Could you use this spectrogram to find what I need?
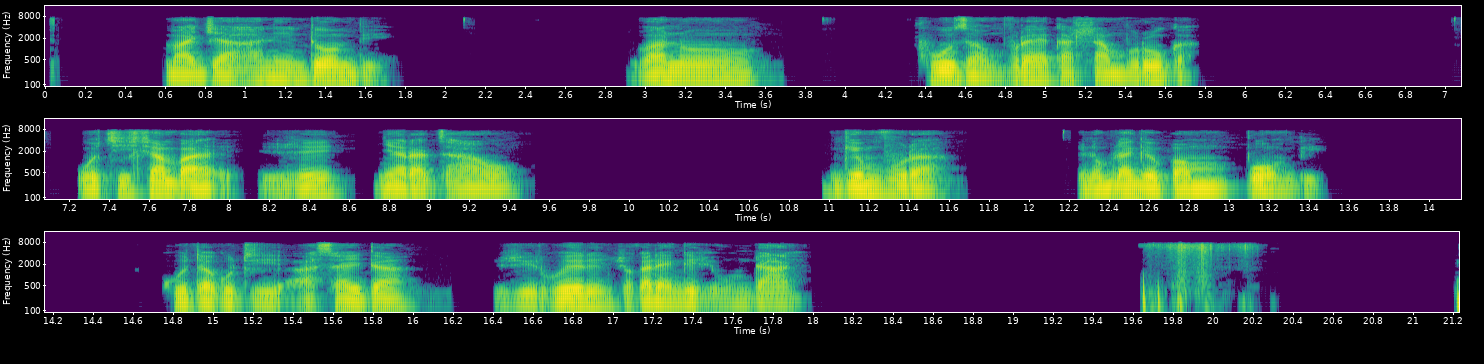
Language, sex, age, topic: Ndau, male, 36-49, health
